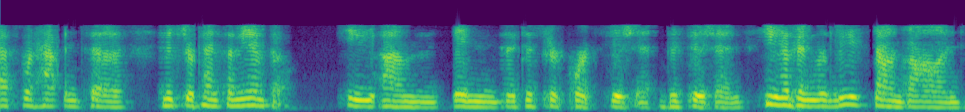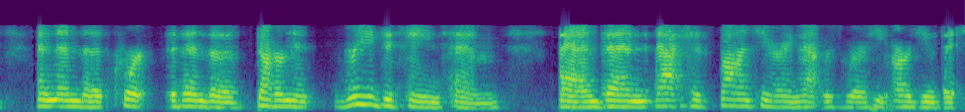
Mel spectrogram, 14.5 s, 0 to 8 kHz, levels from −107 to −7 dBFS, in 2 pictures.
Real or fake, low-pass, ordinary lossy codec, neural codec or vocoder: fake; 7.2 kHz; AAC, 16 kbps; codec, 16 kHz, 2 kbps, FreqCodec, smaller model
